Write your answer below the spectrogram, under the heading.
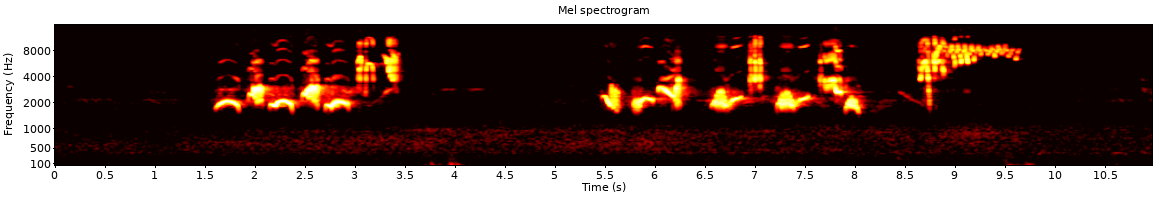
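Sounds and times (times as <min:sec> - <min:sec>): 
Eurasian blackbird singing: 0:01.6 - 0:04.9, 0:05.5 - 0:09.7, 0:10.5 - 0:10.9.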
